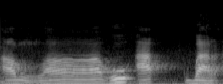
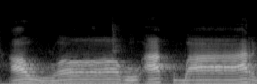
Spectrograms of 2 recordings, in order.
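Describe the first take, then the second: First: The ba syllable of akbar is short. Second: The ba syllable of akbar is drawn out long. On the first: The speaker calls it right. "Jadi kita ucapin Allahu akbar" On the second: The speaker calls it wrong. "jangan kamu panjangin baknya akbar"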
